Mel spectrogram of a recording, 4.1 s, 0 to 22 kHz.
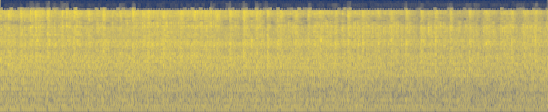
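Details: Toro CCR 3650 R-Tek single-stage snowblower single-cylinder engine, after carb cleaning, started by pull cord after priming with carb cleaner. It holds a fast, even, rattly beat without stumbling or dying. Running normally.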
